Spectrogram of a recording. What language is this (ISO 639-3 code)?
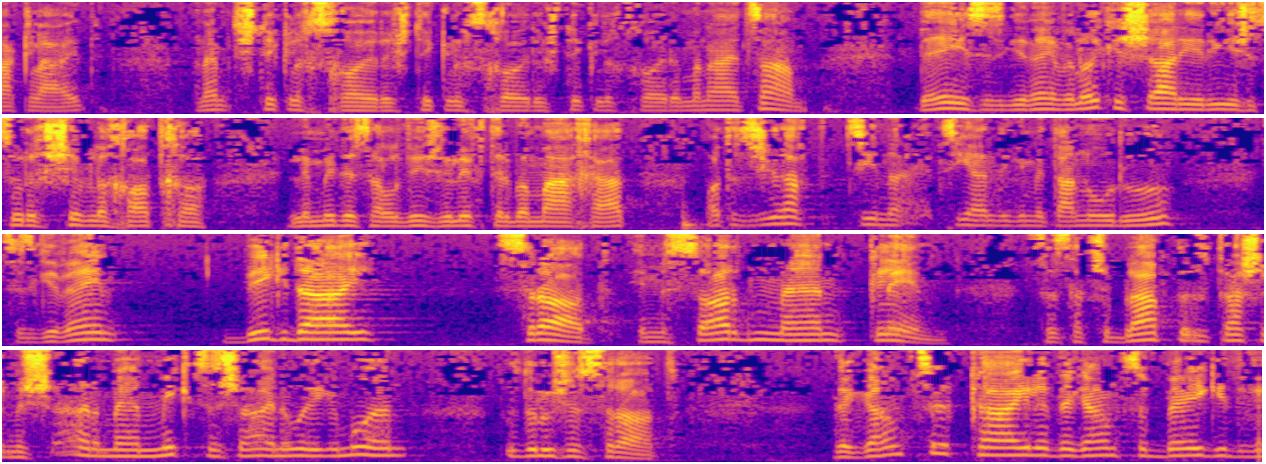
nld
